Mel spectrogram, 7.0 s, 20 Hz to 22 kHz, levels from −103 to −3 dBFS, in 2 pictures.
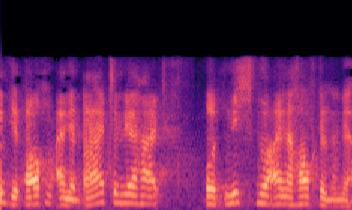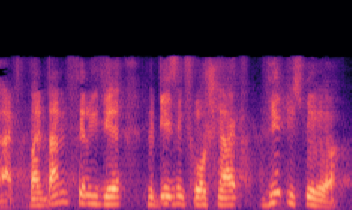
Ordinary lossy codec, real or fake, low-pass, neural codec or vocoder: MP3, 48 kbps; fake; 7.2 kHz; codec, 16 kHz, 1 kbps, FreqCodec, smaller model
